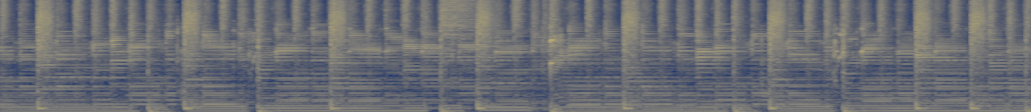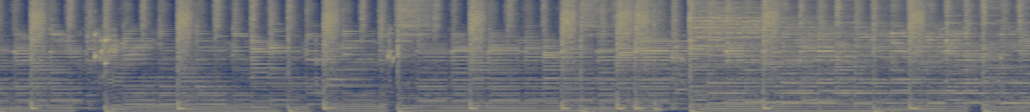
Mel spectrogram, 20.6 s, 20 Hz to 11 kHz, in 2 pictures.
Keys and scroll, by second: 19.6 ctrl+z.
